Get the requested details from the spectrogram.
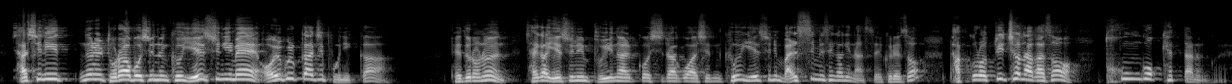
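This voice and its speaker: A man preaching a Sunday sermon as pastor, animated, dropping into soft low voices for quoted speech. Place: church sanctuary.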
